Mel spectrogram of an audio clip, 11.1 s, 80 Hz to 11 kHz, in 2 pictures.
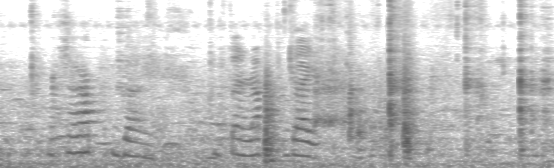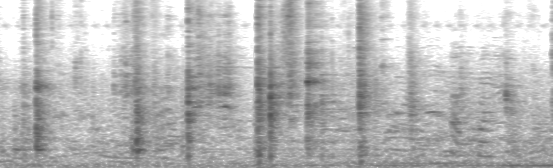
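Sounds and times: spoons clinking on plastic plates: 0:03.1 - 0:09.8.

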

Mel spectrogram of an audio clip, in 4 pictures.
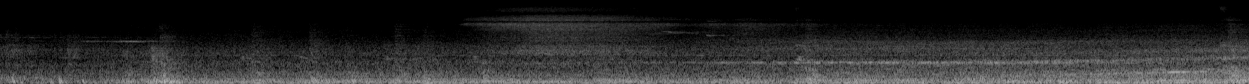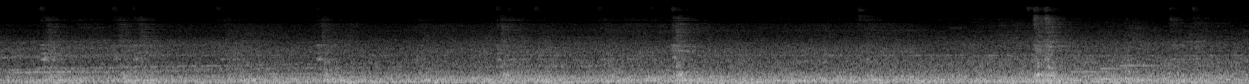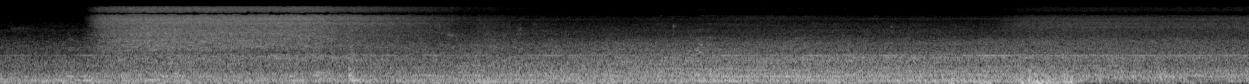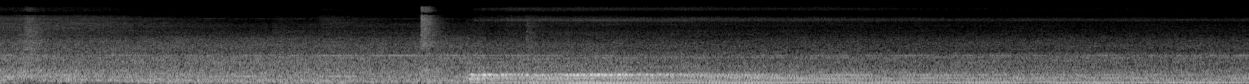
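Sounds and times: electric locomotive hum and whine: 0:00.0 - 0:49.9
locomotive rumble and hum: 0:39.1 - 0:49.9.

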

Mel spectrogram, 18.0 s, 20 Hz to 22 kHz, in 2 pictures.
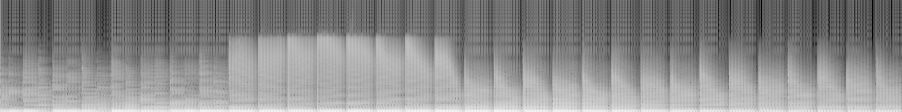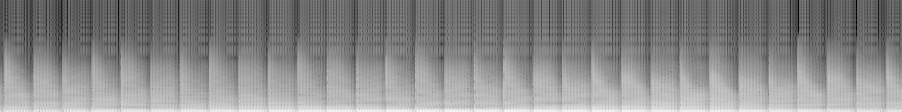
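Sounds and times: synthesizer music with heavy bass: 0:00.0 - 0:07.6.

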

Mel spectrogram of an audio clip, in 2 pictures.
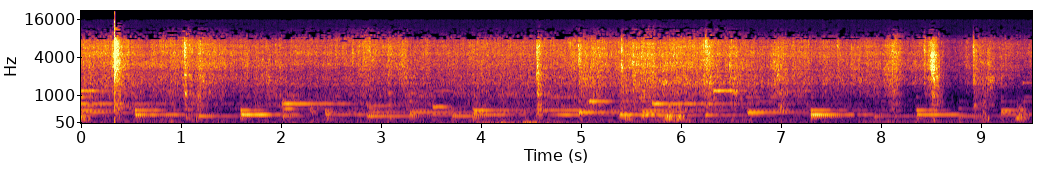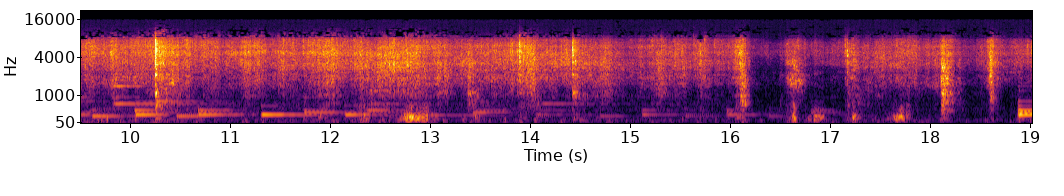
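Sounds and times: spatula scraping a pan: 0:00.0 - 0:18.8
food sizzling in a pan: 0:00.0 - 0:19.0.

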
